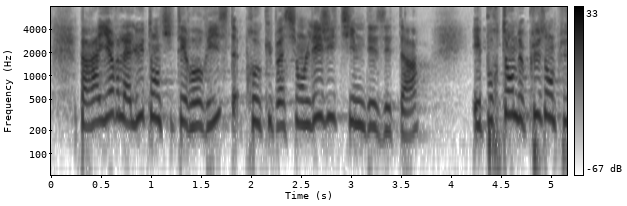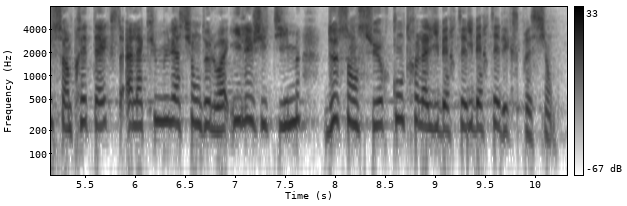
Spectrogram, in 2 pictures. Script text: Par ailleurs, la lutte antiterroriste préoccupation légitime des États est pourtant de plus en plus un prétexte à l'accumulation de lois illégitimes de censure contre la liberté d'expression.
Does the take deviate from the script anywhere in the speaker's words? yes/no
yes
